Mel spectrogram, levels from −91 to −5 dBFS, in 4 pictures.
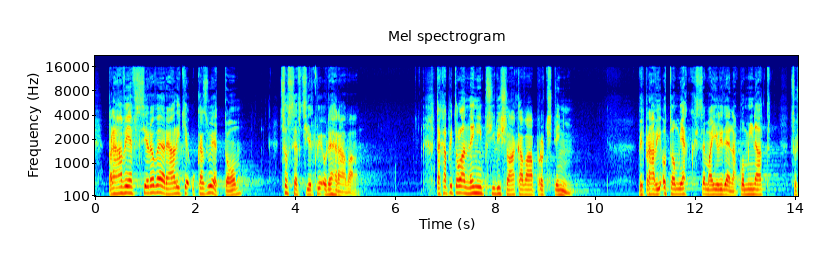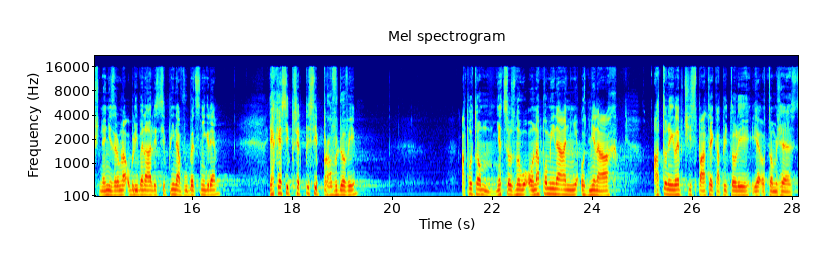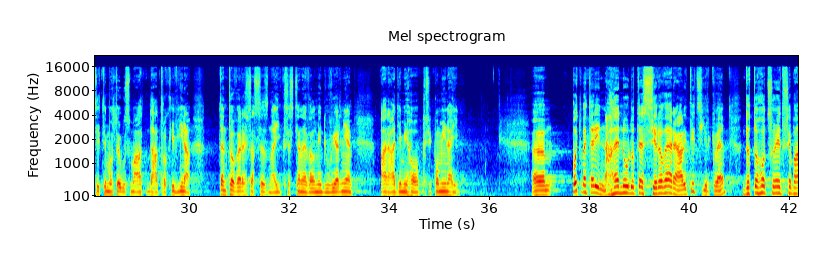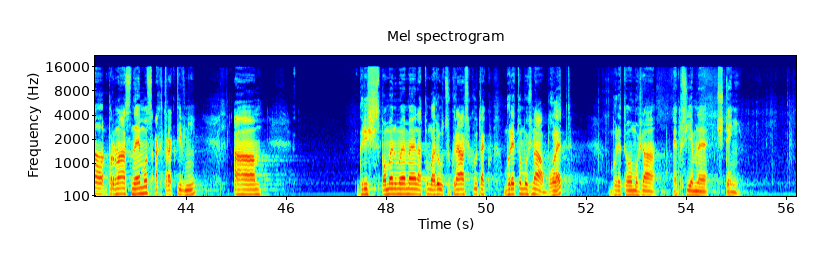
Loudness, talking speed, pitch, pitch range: -20 LUFS, 115 wpm, 135 Hz, 120-150 Hz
